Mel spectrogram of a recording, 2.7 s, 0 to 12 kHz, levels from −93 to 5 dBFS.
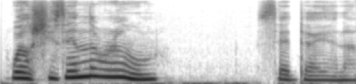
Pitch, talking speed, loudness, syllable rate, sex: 225 Hz, 155 wpm, -14 LUFS, 4.4 syllables/s, female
